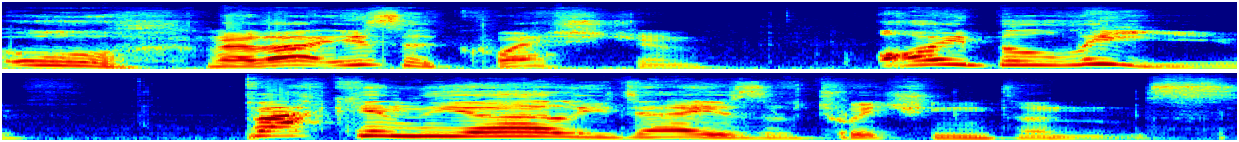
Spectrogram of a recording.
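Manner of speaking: fake English accent, switched into. Speaker answers the other speaker's question about going australian; put-on english accent. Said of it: "I've gone all English now".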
